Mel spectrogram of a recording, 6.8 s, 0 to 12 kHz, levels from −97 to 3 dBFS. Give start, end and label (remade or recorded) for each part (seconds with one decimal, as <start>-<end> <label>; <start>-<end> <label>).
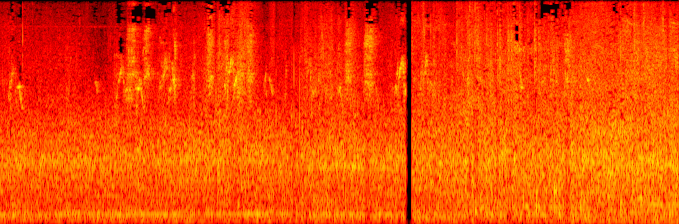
0.0-6.8 recorded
